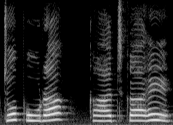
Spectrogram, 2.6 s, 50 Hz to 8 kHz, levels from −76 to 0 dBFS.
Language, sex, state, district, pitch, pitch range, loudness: Hindi, female, Madhya Pradesh, Bhopal, 340 Hz, 330-375 Hz, -13 LUFS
